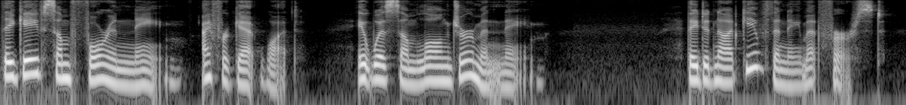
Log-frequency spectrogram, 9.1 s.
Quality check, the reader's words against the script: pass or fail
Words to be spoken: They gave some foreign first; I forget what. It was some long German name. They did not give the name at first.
fail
